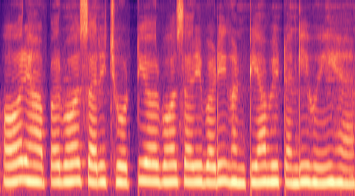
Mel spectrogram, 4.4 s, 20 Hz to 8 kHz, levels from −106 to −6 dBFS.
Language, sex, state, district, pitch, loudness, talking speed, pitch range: Hindi, female, Uttar Pradesh, Lalitpur, 250 Hz, -12 LUFS, 200 wpm, 245-255 Hz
